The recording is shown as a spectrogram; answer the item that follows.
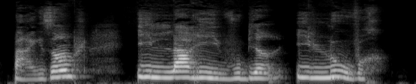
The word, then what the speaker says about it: il: Devant une consonne, on va rarement prononcer le son le du mot il. On va simplement prononcer i, ce qui va donner il vient, il vient, il y en a, il y en a.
